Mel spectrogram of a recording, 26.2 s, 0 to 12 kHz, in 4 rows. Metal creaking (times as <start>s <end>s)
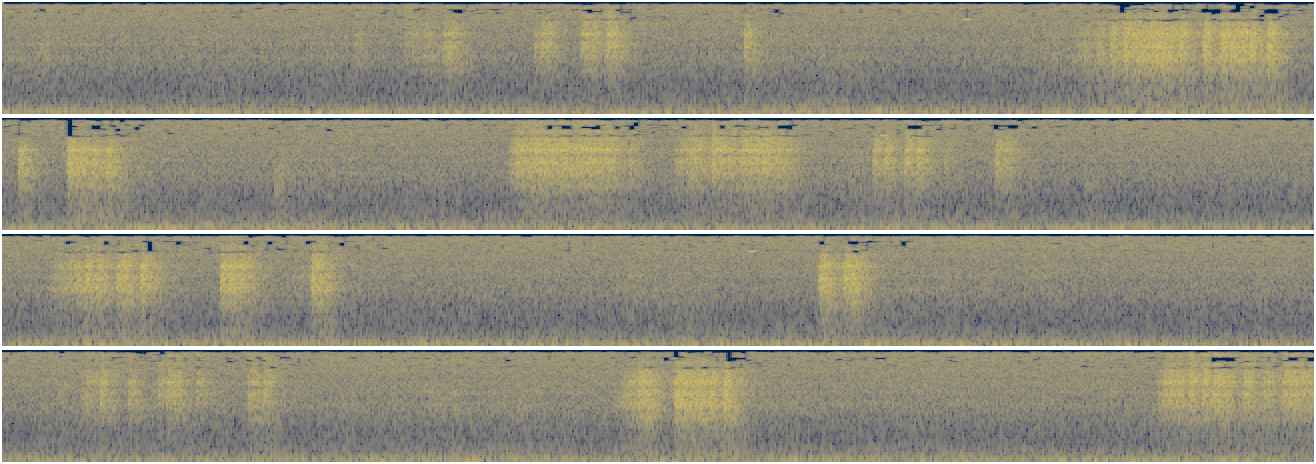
1.9s 3.9s, 5.3s 7.3s, 9.1s 11.8s, 13.4s 14.9s, 17.2s 17.6s, 20.0s 21.3s, 22.8s 23.6s, 25.4s 26.2s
